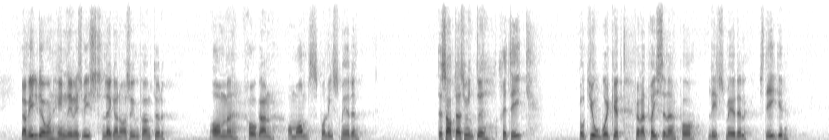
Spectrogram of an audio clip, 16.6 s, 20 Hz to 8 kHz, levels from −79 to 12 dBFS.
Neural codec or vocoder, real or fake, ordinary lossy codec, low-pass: codec, 16 kHz, 2 kbps, X-Codec, WavLM features, trained on Multilingual LibriSpeech; fake; none; none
